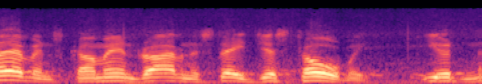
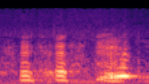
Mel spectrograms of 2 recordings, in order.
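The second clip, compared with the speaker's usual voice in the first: high chuckle; 10 semitones higher than usual. Acted. Charlie laughing at the news.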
